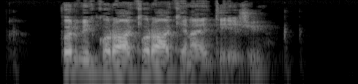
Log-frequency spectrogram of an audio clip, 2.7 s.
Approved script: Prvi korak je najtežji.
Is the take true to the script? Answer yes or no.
no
